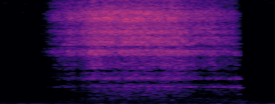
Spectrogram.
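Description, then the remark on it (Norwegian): A single drawn-out "sss" hiss voiced by a person instead of the word "sit", given as a sit command to a leashed dog while elk hunting. It is steady and fairly loud, lasting about a second and a half with no other sound. “S ja. som uh, suser i trærne, eller hva det nå vil.”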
